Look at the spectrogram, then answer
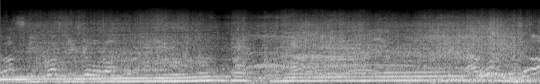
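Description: Car going over a ramp at a Car Wars competition: loud continuous engine roar with rising and falling revs and tire noise, close and steady throughout, with a brief dip midway, crowd and voices mixed underneath.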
